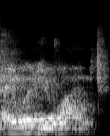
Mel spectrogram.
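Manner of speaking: mock rude, improper tone. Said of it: "I say it in that tone".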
